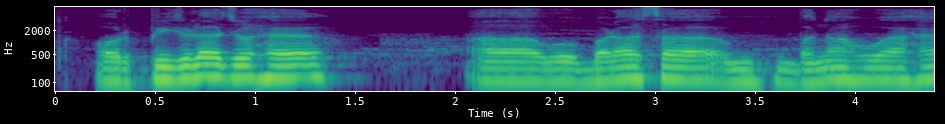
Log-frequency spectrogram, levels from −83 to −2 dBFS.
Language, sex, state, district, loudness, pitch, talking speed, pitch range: Hindi, male, Bihar, Sitamarhi, -24 LUFS, 120 Hz, 150 wpm, 110-135 Hz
